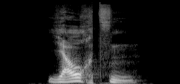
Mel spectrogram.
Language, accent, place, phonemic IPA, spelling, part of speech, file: German, Germany, Berlin, /ˈjaʊ̯xt͡sən/, jauchzen, verb, De-jauchzen.ogg
- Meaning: 1. to give a high-pitched (often inadvertent) cry of exultation 2. to rejoice, jubilate, cheer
